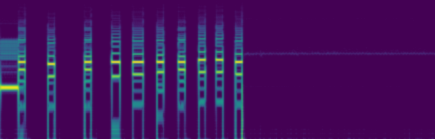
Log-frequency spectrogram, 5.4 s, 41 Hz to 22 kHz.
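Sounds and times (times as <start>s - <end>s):
telephone line signalling tones from POTS to NMT ship PBX: 0.2s - 3.1s.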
